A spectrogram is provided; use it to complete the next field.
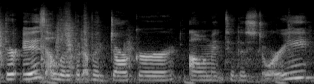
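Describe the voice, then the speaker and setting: With music playing in the background, a woman talks at a fairly high pitch with ordinary pitch variation. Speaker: booktuber. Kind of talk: casual vlog. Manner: whispering.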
